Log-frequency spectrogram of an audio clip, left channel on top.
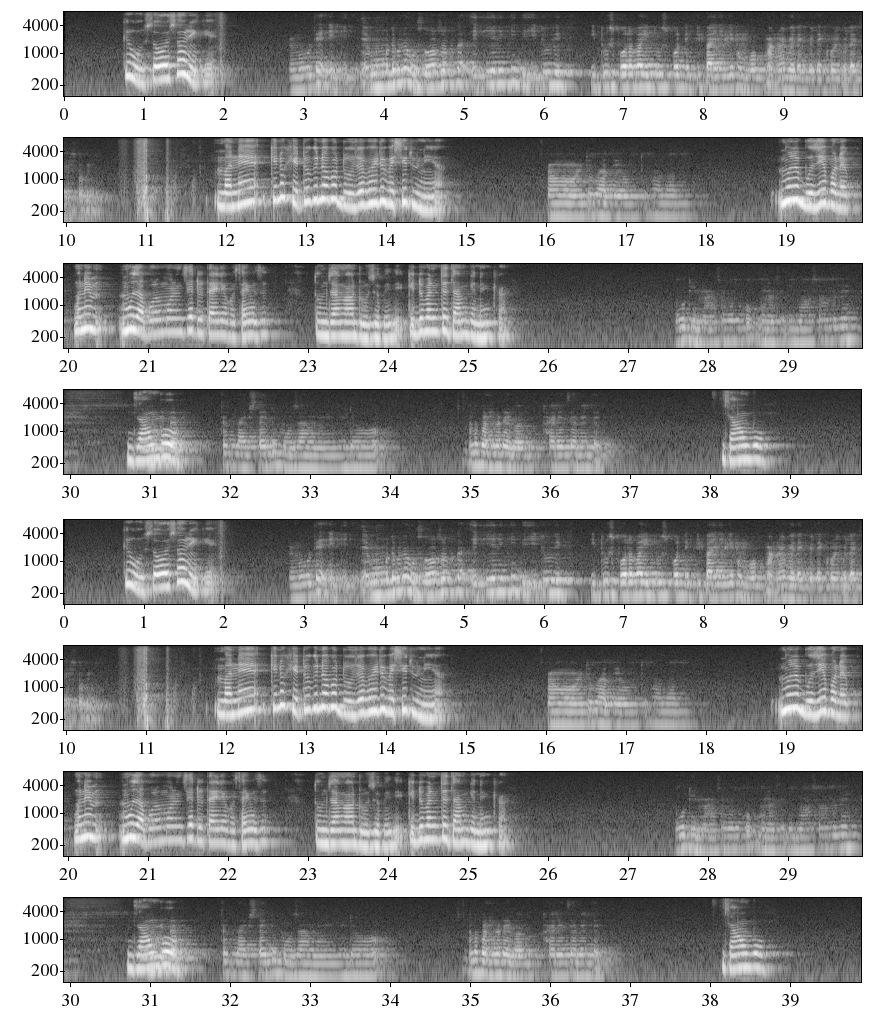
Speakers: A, on the left (about 45°); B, on the right (about 85°).
A: তো ওচৰ ওচৰ নিকি
B: ম এক মোৰ মতে মানে ওচৰৰ ওৰাক একে নেকি ইটো ইটো স্পটৰ বা ইটো স্পট দেখি। পায় নেকি সম্ভৱ মানুহে বেলেগ বেলেগ কৰি পেলাইছে চবেই।
A: <unintelligible> মানে কিন্তু সেইটো কিন্তু আকৌ দুৰ্য ভৰিটো বেছি ধুনীয়া।
B: অ সেইটো ভাল দিয়ওঁ সেইটো ভাল ভাল-
A: মই বুজিয়ে পোৱা নাই মানে মোৰ যাবৰ মনছে দুটাই যে সচাই গৈছো। তুম যাওঁ আৰু দূুৰ্যবেদিী কিন্তু মান এতি যাম কেনেকা-
B: দমা চলাবোৰ খুব মন আছে। বমাৰ মানে স
A: যাওঁ
B: মানে
A: বৌ
B: তাত তাত লাইফ ষ্টাইল মজ মানে ধৰি লও অলপ বাহিৰৰ টাইপ আৰু থাইলেণ্ড চাইলেণ্ড টাইপ-
A: যাওঁ। বল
